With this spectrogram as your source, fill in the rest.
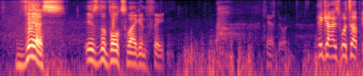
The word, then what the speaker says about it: Phaeton: for salespeople and for text they show the pronunciation they want for this car fa y t om Phaeton the strange and ridiculous thing about these cars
